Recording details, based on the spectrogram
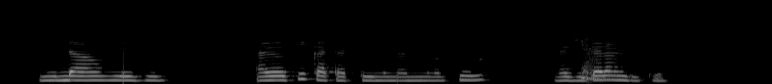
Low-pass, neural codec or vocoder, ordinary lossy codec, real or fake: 3.6 kHz; none; MP3, 32 kbps; real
